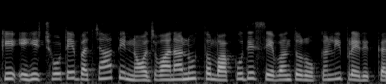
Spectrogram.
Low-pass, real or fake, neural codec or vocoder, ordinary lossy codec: none; fake; codec, 16 kHz, 2 kbps, X-Codec, HuBERT features, trained on LibriSpeech; none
